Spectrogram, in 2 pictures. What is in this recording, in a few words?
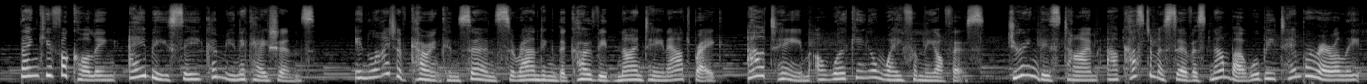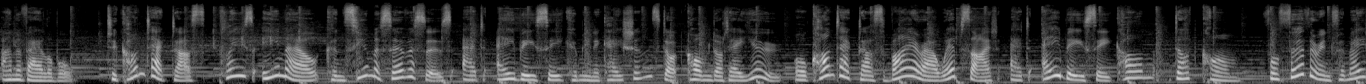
AUS Female; Studio Nonagram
